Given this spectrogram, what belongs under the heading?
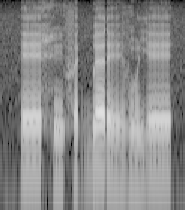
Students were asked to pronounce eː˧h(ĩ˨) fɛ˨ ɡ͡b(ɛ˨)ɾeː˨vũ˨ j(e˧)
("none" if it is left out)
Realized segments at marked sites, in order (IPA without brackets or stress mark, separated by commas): ĩ˨, ɛ˦, eː˧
